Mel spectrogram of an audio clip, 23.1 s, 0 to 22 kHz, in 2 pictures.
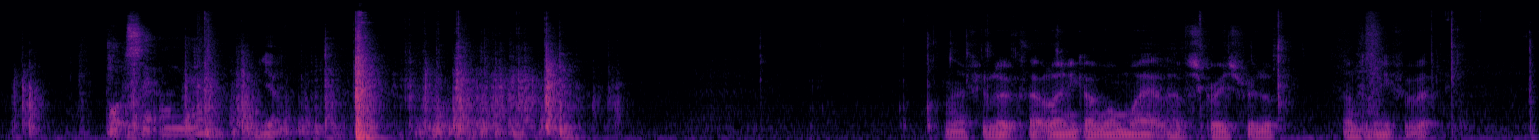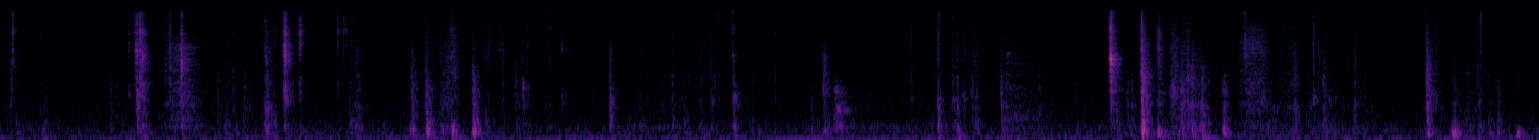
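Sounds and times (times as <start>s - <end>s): small parts clicking and tapping: 10.8s - 20.3s.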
